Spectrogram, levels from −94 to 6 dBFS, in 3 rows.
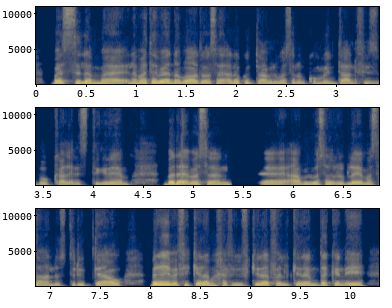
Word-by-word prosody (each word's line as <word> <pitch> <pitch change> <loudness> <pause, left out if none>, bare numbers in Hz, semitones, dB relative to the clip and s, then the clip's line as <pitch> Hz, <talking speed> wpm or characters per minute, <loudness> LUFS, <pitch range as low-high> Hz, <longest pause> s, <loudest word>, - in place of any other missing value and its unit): بس 190 +2 +2
لمَّا 150 -7 +2
لمَّا 215 +3 0
تابعنا 160 -5 +4
بعض 140 0 +2
مثلًا 145 +3 -2
أنا 155 0 +1
كنت 145 -3 -5
أعمل 125 +1 -1
له 130 - -3
مثلًا 130 -1 -4
comment 120 +1 -5
على 115 -1 -2
الفيسبوك، 115 0 -7
على 115 - -1
الإنستجرام 120 0 -4 0.3
بدأ 140 0 +6
مثلًا 135 -2 -1 0.4
آآ 125 0 -1
أعمل 130 +3 -1
له - - +2
مثلًا 140 -4 0
reply 130 +1 +1
مثلًا 135 0 -2
على 120 -1 -2
الstory 130 +2 -5
بتاعه، 125 +1 0 0.3
بدأ 220 - +8
يبقى 180 -8 +4
في 170 - -3
كلام 160 -1 +3
خفيف 145 0 -3
كده 145 +2 +2
فالكلام 145 +5 0
ده 190 +1 +1
كان 170 -5 -2
إيه 155 +2 +2
140 Hz, 215 wpm, -23 LUFS, 125-150 Hz, 0.4 s, بدأ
